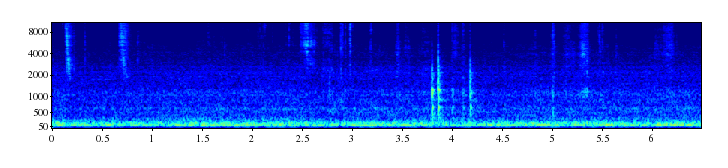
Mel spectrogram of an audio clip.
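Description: Masking tape being pulled off its roll and torn, in short scattered crackles and clicks, then pressed down onto paper. A steady low hum runs underneath.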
